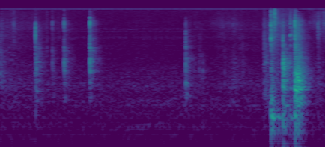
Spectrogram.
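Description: Hands handling a felt scarf and a small doll: a few scattered light clicks and taps, then a denser burst of clicking and rustling near the end.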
